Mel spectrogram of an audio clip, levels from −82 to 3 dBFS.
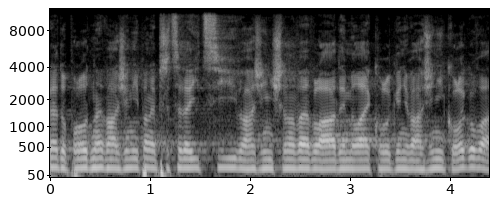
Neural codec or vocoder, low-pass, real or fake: none; 10.8 kHz; real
